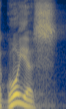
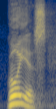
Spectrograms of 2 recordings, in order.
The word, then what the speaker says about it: Goiás: o que era Goiás americanos têm dificuldade de pronunciar o acento agudo as vogais e ele falou vai para Goiás Goiás e não tinha Waze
